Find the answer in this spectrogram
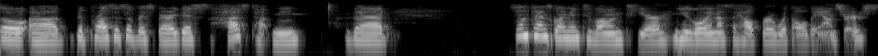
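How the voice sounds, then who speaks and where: With a Spanish accent, the voice moves at a moderate pace with ordinary pitch variation and a dry, close sound without echo. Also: woman, fairly high pitch for a woman. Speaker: panelist, community volunteer and trainer. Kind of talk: prepared panel remarks. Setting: virtual event video call.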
